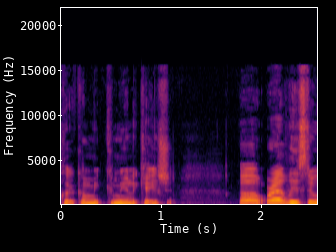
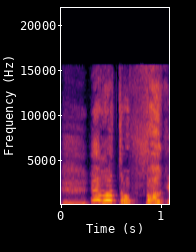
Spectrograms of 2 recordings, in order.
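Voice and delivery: very high, angry retort; 3 dB louder than usual. Retold or imitated. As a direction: snap back in outrage. Friend joins the cussing.

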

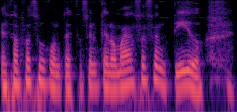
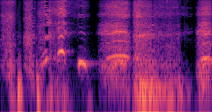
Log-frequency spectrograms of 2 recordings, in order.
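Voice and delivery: high laugh. Real, not acted. Mocking the crying interview.

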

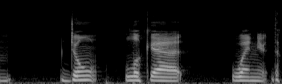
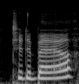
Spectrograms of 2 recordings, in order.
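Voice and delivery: high, louder drawled catchphrase with rising end; approximated character voice; 8 semitones higher, 5 dB louder than usual. Acted. Co-host naming the character invented today, in character voice. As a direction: pipe it up like a little Southern child. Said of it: "a voice that was approximating a character".

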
